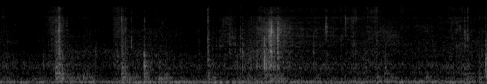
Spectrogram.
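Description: Spatula stirring grated carrot and sugar in a kadai: irregular scraping strokes against the pan, the loudest a little past halfway, over a faint sizzle. The sugar has just gone in and is melting into the carrot.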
